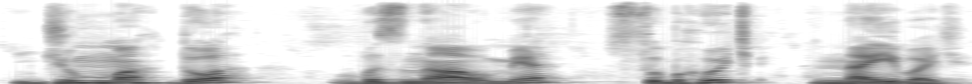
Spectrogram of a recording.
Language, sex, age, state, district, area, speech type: Kashmiri, male, 30-45, Jammu and Kashmir, Anantnag, rural, read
